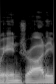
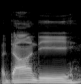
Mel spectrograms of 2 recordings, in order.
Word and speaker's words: Andrade: they call it roll so Andrade would become a Don dee and de Andrade and to Hays you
